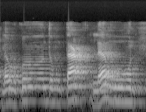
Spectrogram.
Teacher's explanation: لو باولین ہے، ہونٹوں کو نہ تمام گول کریں گے، آگے لائیں گے. کنتم میں اخفا ہے، نون ساکن کے بعد تا آنے کی وجہ سے، میم ساکن پہ اظہار ہے، عین ساکن پہ بھی اظہار ہے.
